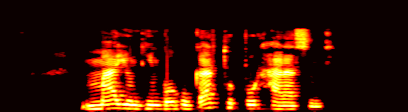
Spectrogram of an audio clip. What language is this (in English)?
Western Highland Purepecha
